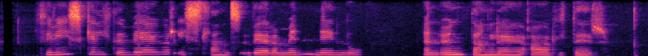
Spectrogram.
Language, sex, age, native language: Icelandic, female, 12, Icelandic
